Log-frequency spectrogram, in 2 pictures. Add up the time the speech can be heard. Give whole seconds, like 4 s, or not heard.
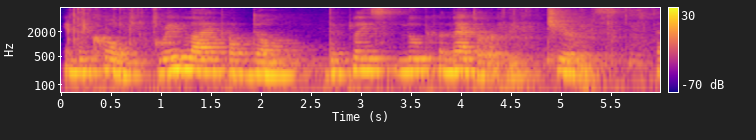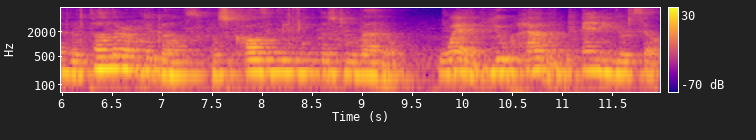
12 s.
